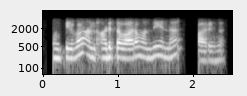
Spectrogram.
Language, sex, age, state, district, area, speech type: Tamil, female, 30-45, Tamil Nadu, Chennai, urban, conversation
